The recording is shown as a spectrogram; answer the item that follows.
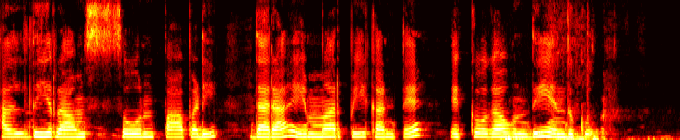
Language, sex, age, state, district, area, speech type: Telugu, female, 18-30, Telangana, Yadadri Bhuvanagiri, rural, read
